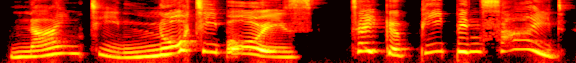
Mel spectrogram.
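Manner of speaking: usual speaking voice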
